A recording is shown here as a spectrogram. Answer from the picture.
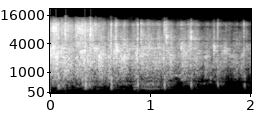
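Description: An audience applauding, the clapping thinning out toward the end until single claps stand out.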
